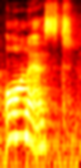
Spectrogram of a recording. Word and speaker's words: honest: Último caso, a palavra honest. Começa com a letra H, mas esse H é mudo. Então, apesar de começar com consoante, não soa como consoante.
